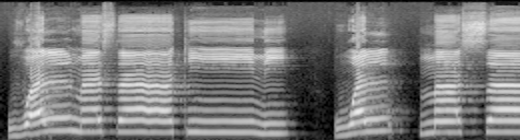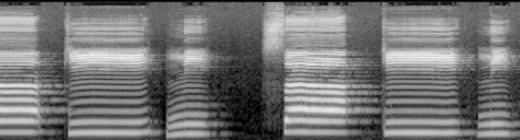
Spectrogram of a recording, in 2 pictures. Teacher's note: ول میں بالکل جلد کریں گے، سا میں کھینچ رہے اور کی میں کھینچ رہے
